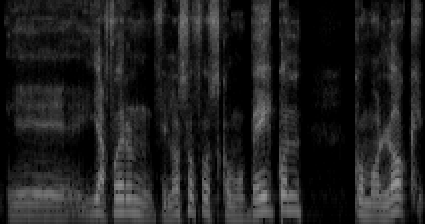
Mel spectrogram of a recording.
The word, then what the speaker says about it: Bacon: A ver, eh, ¿quién era Francis Pacon? Según tengo entendido, era considerado el padre del empirismo. Bueno, este Bacon, que es es la pronunciación eh correcta, digamos, de este apellido.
